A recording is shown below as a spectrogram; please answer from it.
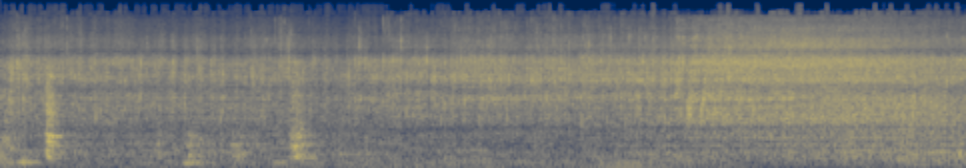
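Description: Hot water poured into chicken kosha frying in a kadai, with a gushing splash over loud, steady sizzling that swells louder toward the end, plus a few sharp clicks early on.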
